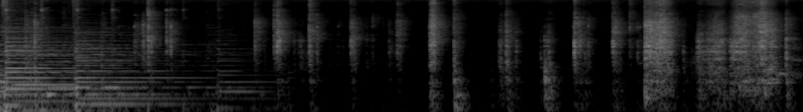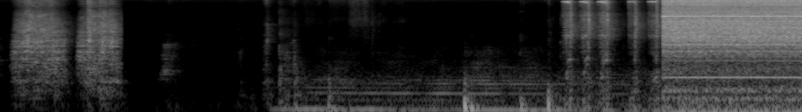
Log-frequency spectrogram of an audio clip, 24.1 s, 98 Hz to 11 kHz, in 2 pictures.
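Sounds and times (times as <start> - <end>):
wood scraping on wood: 9.6 - 13.9.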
